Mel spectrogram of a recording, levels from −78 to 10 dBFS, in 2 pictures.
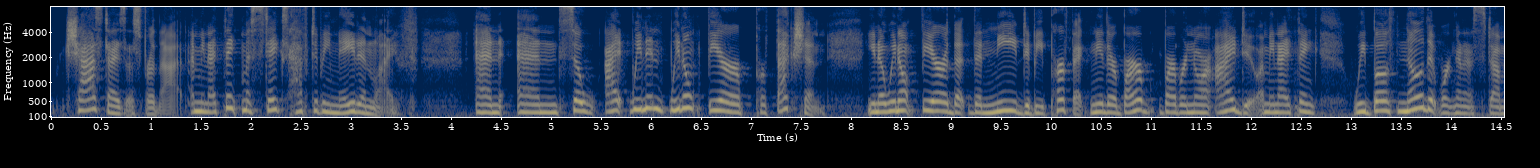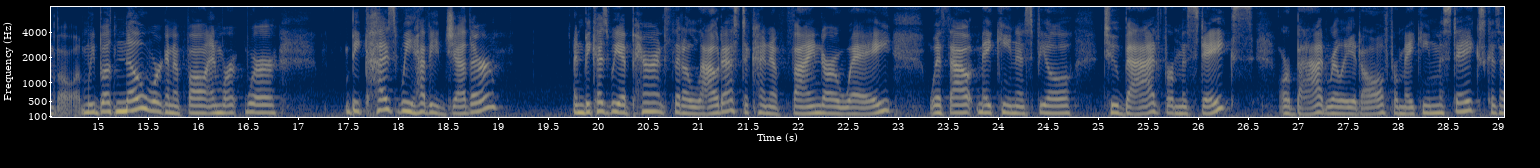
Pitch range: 185-230 Hz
